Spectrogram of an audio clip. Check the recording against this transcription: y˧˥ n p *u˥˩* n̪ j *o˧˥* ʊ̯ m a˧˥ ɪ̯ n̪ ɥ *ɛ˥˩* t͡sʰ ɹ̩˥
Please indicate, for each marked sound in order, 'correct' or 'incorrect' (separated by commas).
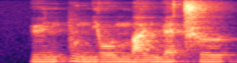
correct, correct, correct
